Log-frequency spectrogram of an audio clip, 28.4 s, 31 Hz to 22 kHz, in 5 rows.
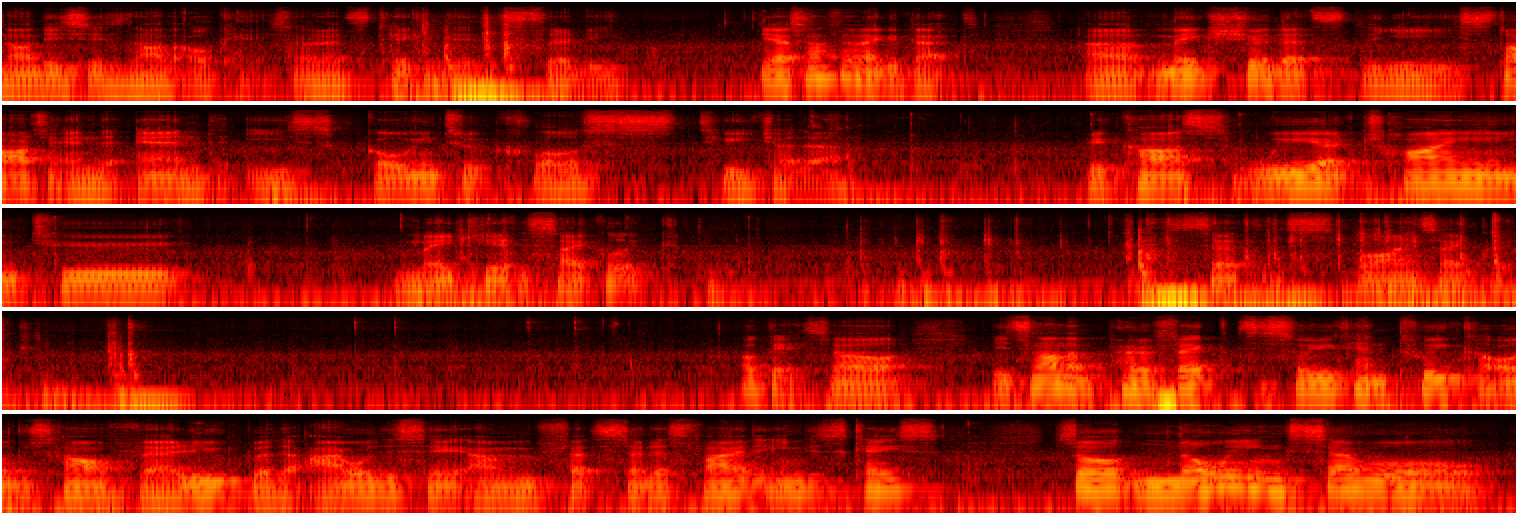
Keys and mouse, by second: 0.8-3.1 drag, 3.1-6.1 middle drag, 6.9-9.3 shift+drag, 9.3-12.7 middle drag, 12.7 click, 13.0 g, 13.9-14.9 middle drag, 14.9 ctrl+a, 19.2 click, 22.3-28.3 middle drag.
